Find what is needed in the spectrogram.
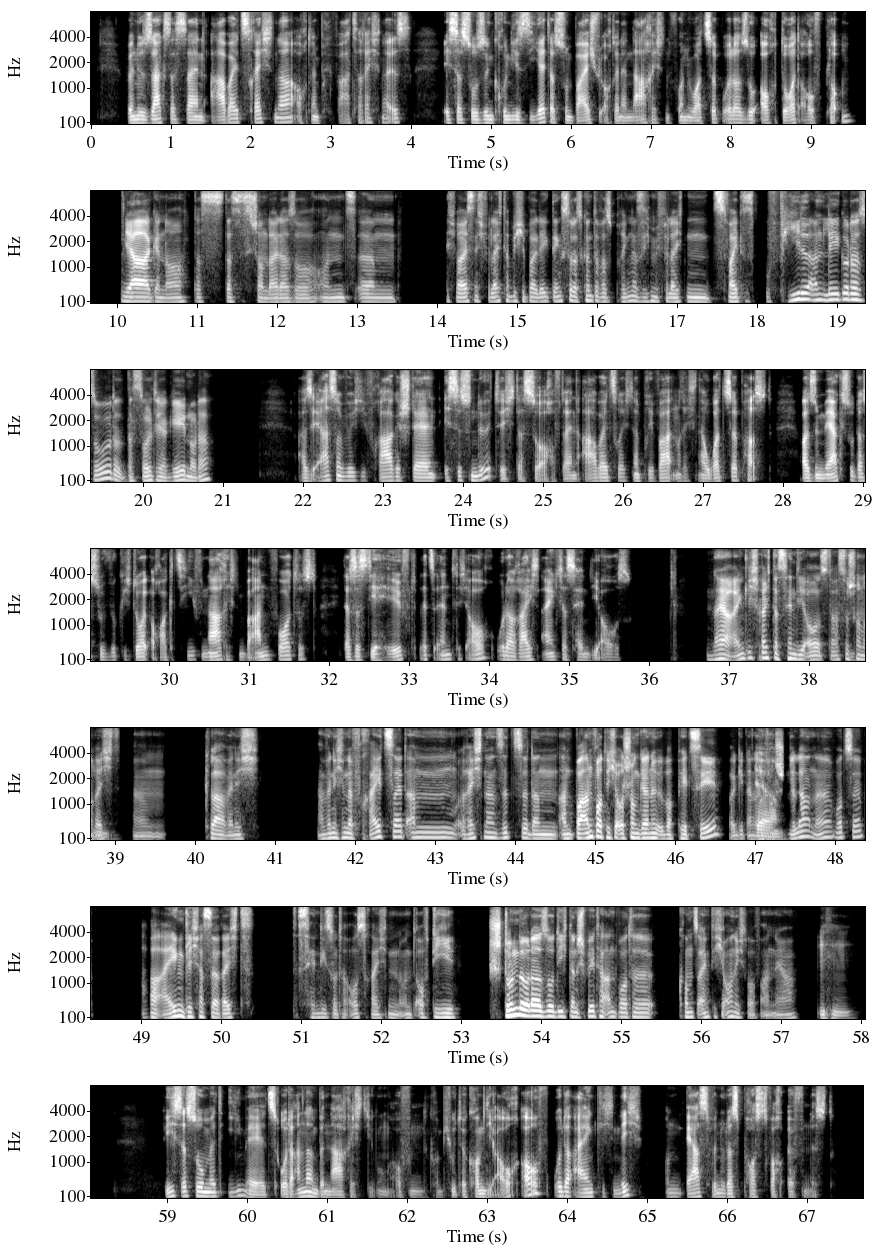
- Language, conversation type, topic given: German, advice, Wie kann ich verhindern, dass ich durch Nachrichten und Unterbrechungen ständig den Fokus verliere?
- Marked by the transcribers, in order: stressed: "nötig"; other background noise; drawn out: "am"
